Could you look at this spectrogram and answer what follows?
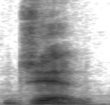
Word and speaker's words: jinn: shall this be done I usually hear jyn pronounced Jinn but if you hear genie that's actually a separate thing comment last two onto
